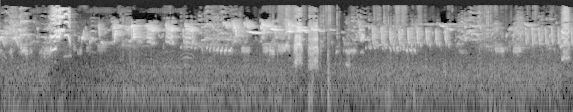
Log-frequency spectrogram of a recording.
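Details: Australian lorikeets chattering in a busy tangle of high, grating screeches and short buzzy bursts, with a few sharp whistled notes in between.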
